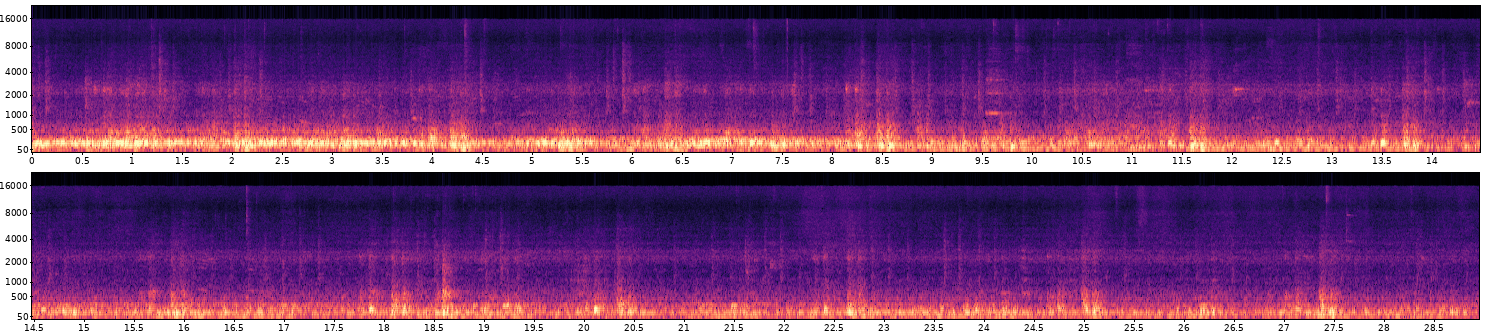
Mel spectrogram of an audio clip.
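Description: Moving Mugunghwa passenger train heard from inside the carriage: a steady low rumble of wheels on the track, with scattered clicks and knocks from the rails. A deeper hum stands out over the first several seconds, then eases off.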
